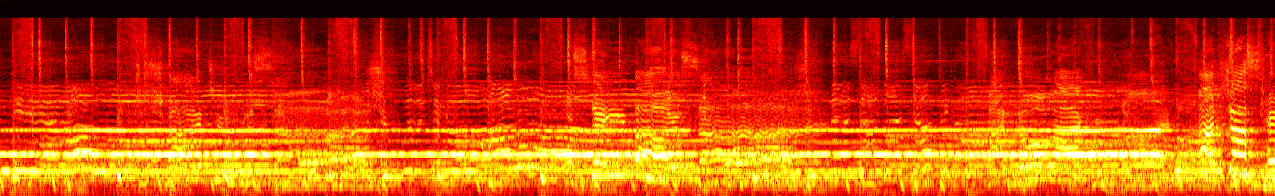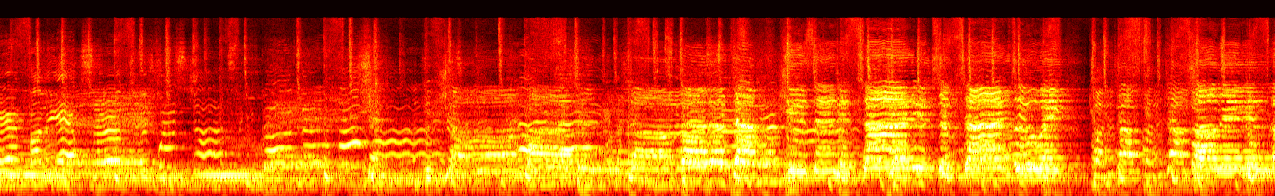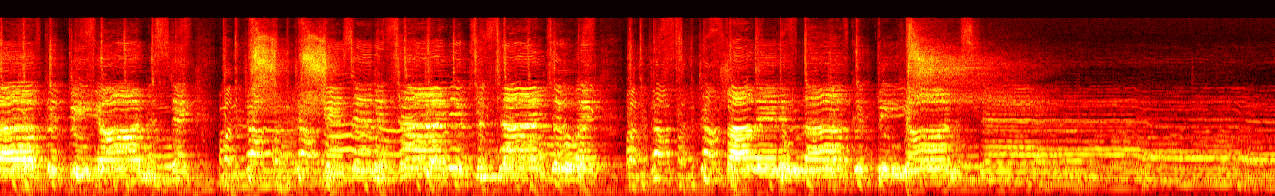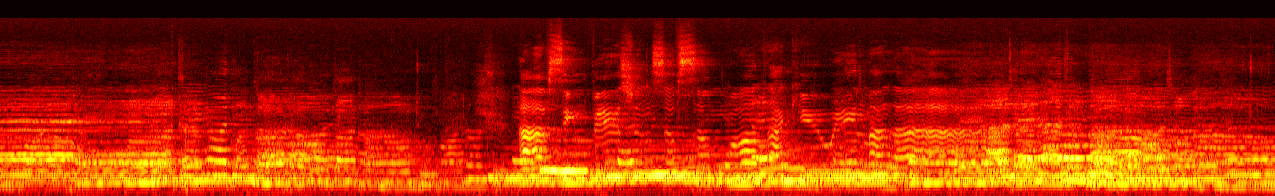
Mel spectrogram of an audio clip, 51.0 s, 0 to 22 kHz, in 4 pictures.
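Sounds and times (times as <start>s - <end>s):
a cappella group singing: 0.0s - 51.0s.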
